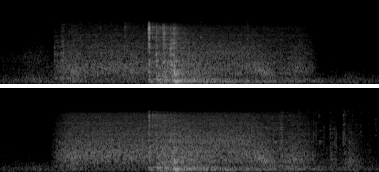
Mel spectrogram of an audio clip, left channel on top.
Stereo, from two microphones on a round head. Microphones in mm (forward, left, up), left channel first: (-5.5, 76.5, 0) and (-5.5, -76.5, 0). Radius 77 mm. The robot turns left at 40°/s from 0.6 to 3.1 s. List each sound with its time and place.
1.5 s a door slam: 65° left (ahead or behind), 0.9 m; by 1.9 s 50° left (ahead or behind), 0.9 m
